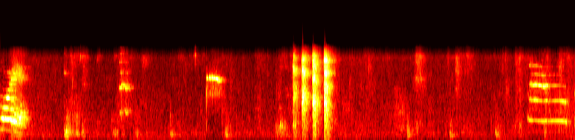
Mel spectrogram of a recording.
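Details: Siamese cats, the talking pair Ourania and Shahrivar bred at Cattery Van Scarlettini, calling indoors: a harmonic meow opens, a rising call follows, and a long steady meow closes, with soft knocks and scattered thuds between.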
